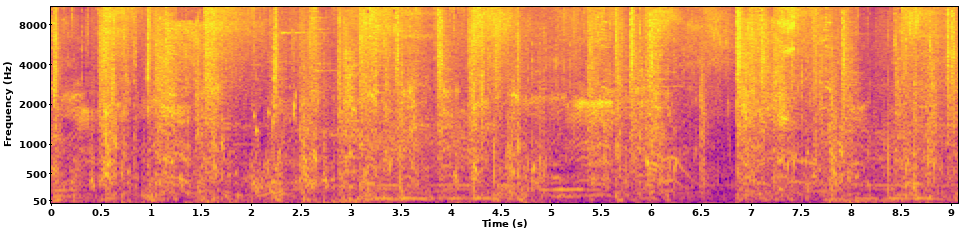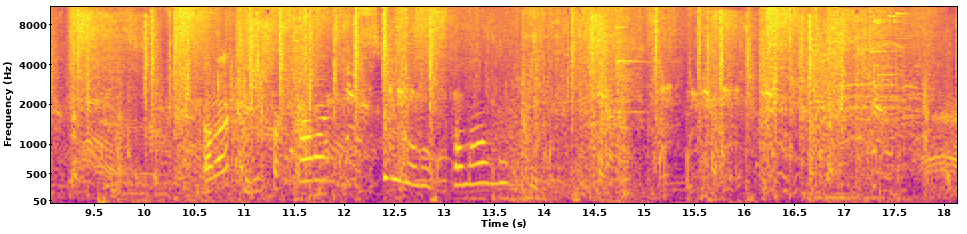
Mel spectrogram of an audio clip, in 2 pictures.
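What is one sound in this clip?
Game weapons swing and strike enemies.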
